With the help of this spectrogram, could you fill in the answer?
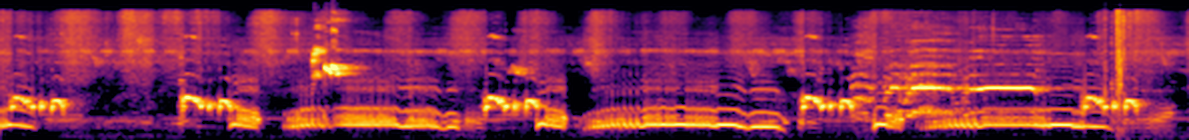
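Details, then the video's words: Pelung turtle dove repeating its kugeruk call, with sustained low mellow coos broken by abrupt higher upturned notes, in a steady cycle of about four phrases; faint high chirps from small birds behind. "suara kugeruk burung puter pelung"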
